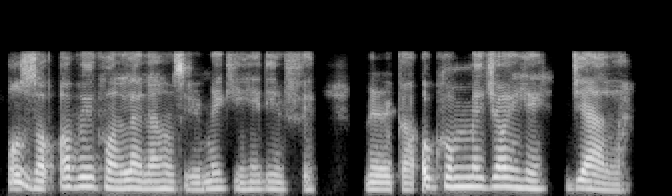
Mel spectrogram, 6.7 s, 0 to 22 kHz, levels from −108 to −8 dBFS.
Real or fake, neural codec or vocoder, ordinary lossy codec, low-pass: fake; codec, 44.1 kHz, 2.6 kbps, SNAC; none; 7.2 kHz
